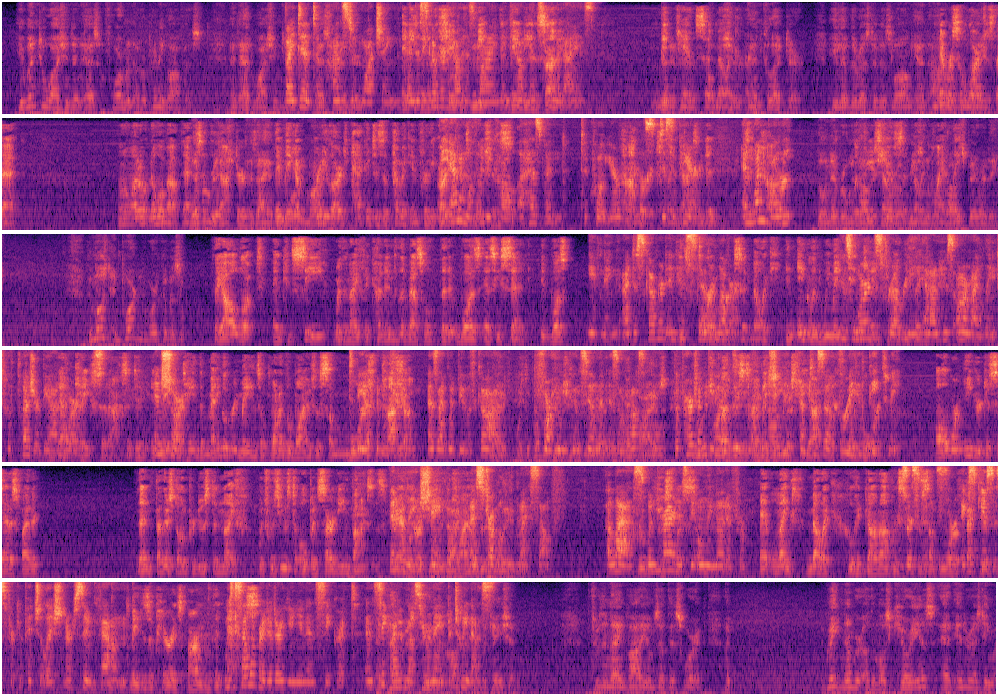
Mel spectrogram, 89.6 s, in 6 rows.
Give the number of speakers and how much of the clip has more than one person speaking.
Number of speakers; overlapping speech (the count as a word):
three, about 42%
